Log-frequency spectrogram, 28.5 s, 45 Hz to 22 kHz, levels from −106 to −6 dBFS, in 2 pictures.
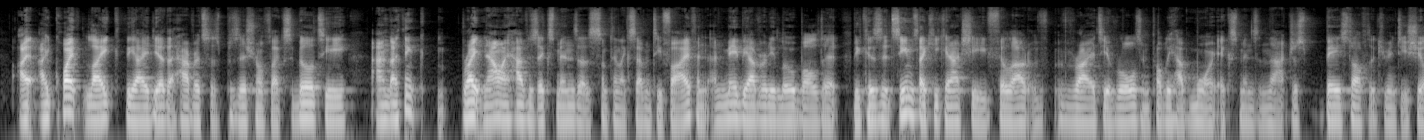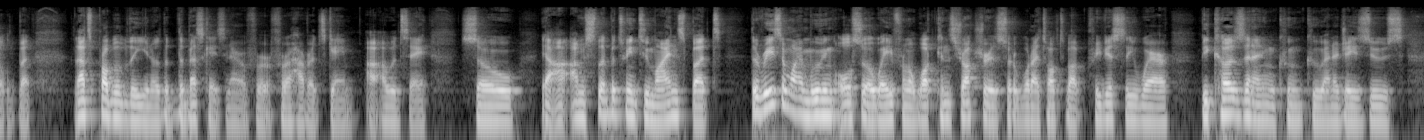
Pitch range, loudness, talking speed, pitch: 100-115 Hz, -29 LUFS, 230 wpm, 105 Hz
